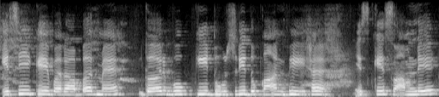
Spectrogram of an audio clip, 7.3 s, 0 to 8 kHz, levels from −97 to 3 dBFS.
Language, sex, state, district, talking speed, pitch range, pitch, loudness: Hindi, female, Rajasthan, Jaipur, 105 wpm, 255-280 Hz, 270 Hz, -11 LUFS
